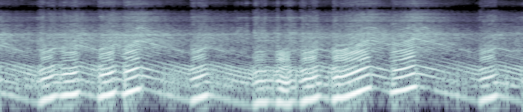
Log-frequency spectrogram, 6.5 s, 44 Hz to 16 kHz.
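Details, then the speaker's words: Shindaiwa T270/C270/PB270 two-stroke trimmer after carburetor replacement, primed and choked: quick throttle blips, small engine buzzing up and down, catching cleanly each time; running properly again after extra priming. "well she lives again ended up just having to prime it a few more times"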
